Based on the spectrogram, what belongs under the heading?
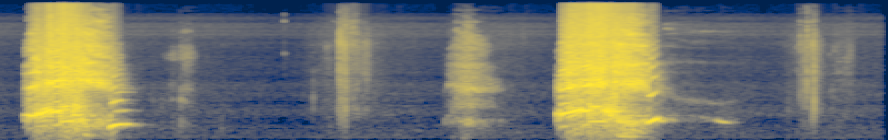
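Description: Two loud, explosive sneezes about four seconds apart, with small sniffs and breaths between; repeated sneezing.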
